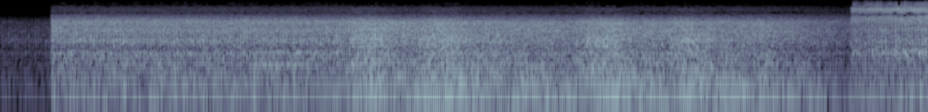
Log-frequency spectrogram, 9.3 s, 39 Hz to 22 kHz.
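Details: Lincoln welder engine, over 30 years old, after an oil filter service and bleeding air from the fuel system: steady, even idle with no stumble or hunting, a soft regular beat under fan noise; normal idle.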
